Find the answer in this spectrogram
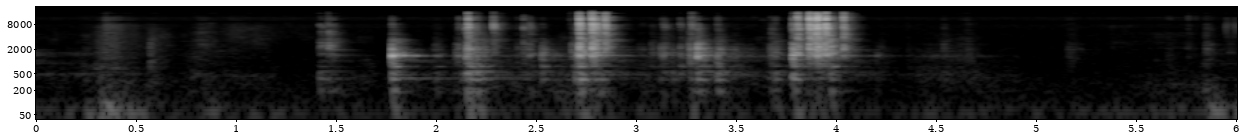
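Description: Sharp metallic clicks and clinks, about five over two seconds with a brief ring, as a Hope RS1 freehub body with its spring-loaded pawls is pushed into the aluminium hub shell and meets its ratchet teeth.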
